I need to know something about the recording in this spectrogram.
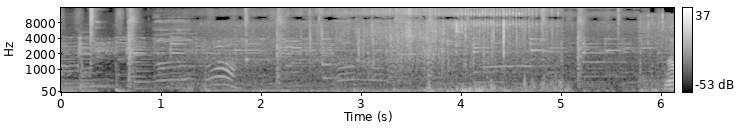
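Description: Wind rumbling on the microphone of a moving bicycle, under background music, with a few short rising-and-falling voice-like tones.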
